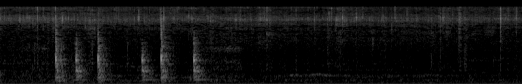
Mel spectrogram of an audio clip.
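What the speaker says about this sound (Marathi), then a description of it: "तव्यावर अशा प्रकारे आपल्याला हे पाव शेकून घ्यायचं आहे" Pav buns toasting on a griddle with a little bhaji, a steady close sizzle with a series of sharp clicking taps of a spatula early on, then an even hiss.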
